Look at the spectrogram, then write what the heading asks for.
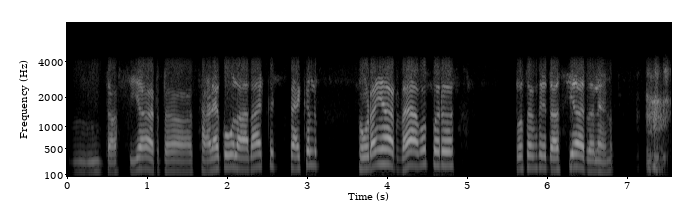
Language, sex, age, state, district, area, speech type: Dogri, male, 18-30, Jammu and Kashmir, Udhampur, rural, conversation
